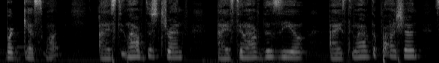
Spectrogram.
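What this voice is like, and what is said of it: Strained voice. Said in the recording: “I know you can hear it. My voice is under some more pressure”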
